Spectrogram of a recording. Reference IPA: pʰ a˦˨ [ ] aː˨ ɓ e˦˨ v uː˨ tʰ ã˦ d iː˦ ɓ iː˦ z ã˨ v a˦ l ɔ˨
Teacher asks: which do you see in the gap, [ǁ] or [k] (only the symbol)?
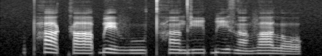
k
